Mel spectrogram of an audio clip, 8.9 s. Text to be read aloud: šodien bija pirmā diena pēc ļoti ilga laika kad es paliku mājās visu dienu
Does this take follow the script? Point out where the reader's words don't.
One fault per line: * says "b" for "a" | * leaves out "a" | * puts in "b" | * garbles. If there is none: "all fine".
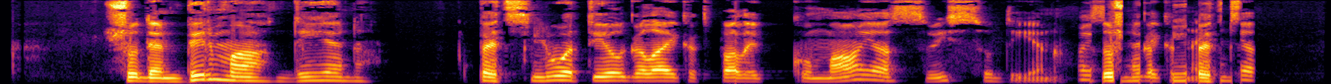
* leaves out "bija"
* leaves out "kad"
* garbles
